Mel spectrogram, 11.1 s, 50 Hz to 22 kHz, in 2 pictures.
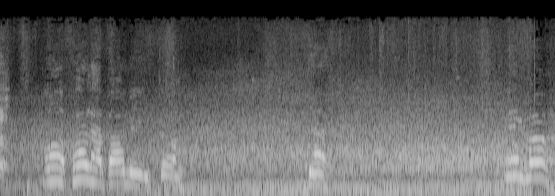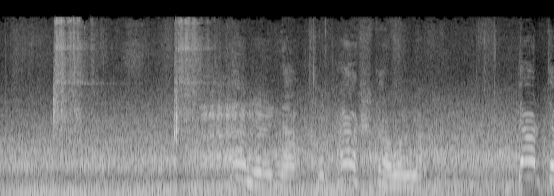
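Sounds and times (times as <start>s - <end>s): sheep bleating: 7.5s - 8.4s.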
